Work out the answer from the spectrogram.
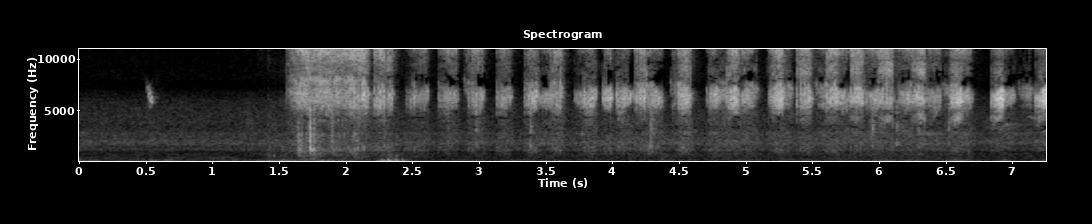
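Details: At a nest tucked under a roof right over a house door, a black redstart couple with five hatching chicks; after a short quiet start, a sudden rush of shrill, high squeaks bursts out and then repeats quickly and steadily.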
